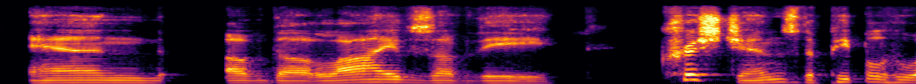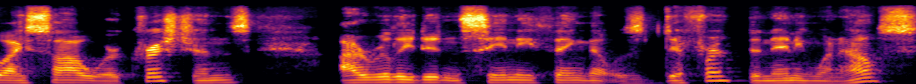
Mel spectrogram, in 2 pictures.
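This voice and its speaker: A man with an American accent uses an ordinary speaking voice, fairly low in pitch with ordinary pitch variation, at a fairly slow pace against a quiet background. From Minnesota, US Midwest. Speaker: martial arts instructor. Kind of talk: interview testimony.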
